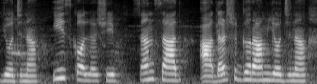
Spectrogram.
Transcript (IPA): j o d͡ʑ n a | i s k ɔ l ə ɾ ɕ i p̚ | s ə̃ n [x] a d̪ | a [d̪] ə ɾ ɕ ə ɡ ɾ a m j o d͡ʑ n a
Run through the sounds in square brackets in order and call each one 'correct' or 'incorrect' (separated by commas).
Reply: incorrect, correct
